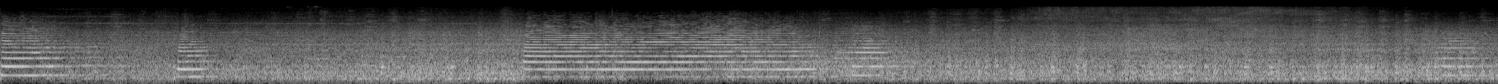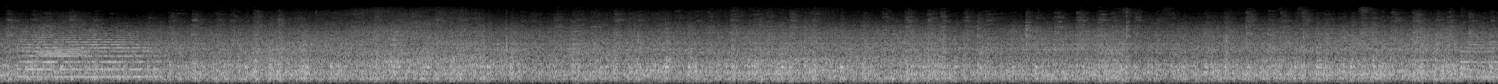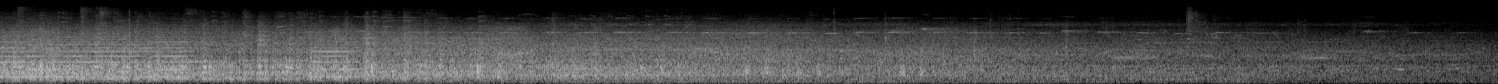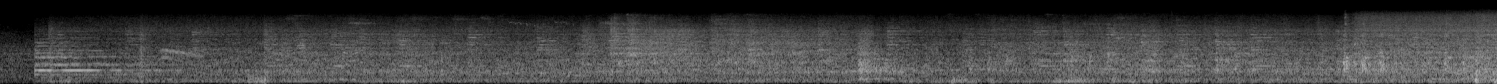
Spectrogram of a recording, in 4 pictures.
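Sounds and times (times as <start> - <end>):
locomotive horn blasts: 0.0 - 1.2, 1.8 - 2.2, 5.2 - 9.0, 14.4 - 16.7, 29.6 - 31.9, 33.1 - 33.7, 45.3 - 46.5
train wheels clattering over joints: 9.0 - 42.2, 46.2 - 59.9.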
